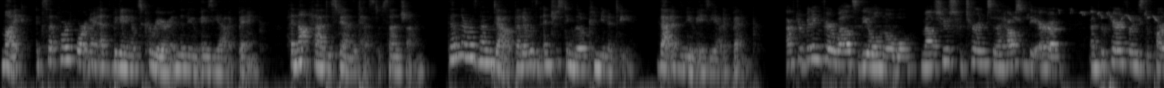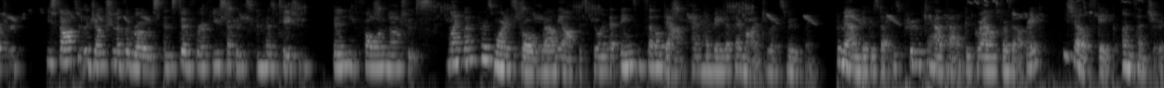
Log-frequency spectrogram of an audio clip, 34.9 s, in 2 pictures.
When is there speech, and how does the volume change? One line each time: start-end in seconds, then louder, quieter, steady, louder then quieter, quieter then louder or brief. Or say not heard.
0.0-34.8 steady.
